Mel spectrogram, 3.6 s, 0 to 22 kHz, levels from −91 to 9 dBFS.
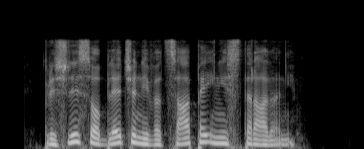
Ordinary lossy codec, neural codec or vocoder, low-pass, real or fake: none; codec, 16 kHz, 4.8 kbps, FACodec; 7.2 kHz; fake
